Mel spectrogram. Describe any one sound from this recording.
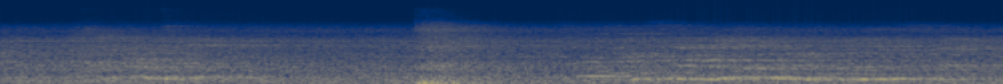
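A stationary high-speed train hums steadily in an echoing station.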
